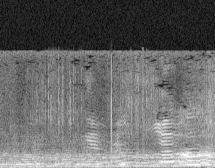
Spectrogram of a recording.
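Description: Cartoon soundtrack played through a TV speaker: several character voices calling out together over background music.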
